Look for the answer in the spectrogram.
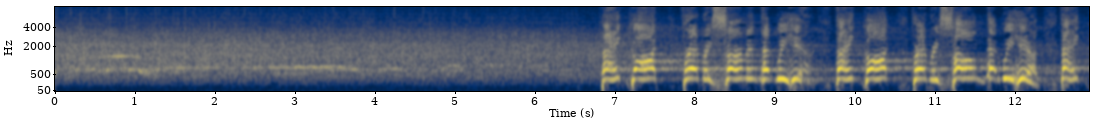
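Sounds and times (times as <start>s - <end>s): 
audience clapping hands: 0.0s - 7.6s
speech: 6.8s - 12.9s.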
